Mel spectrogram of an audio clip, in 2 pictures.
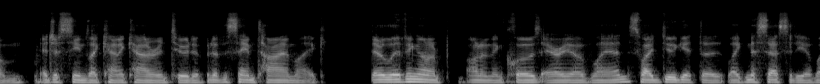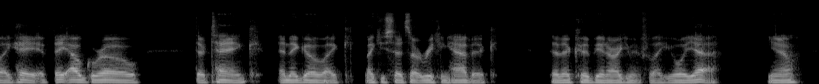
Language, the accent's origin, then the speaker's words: English; Southeast, United States; I grew up in the Southeast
